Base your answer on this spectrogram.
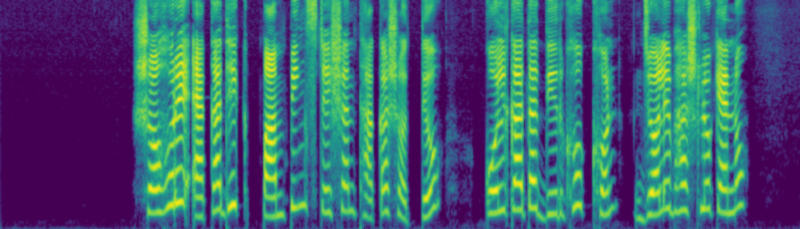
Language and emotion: Bengali, neutral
